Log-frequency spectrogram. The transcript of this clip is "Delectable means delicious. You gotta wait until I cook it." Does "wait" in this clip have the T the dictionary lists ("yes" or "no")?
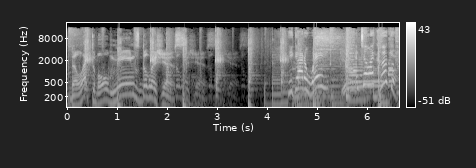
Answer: no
